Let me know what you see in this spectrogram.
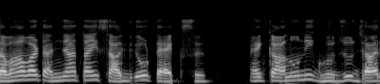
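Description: From 1.23 to 1.65 s the speech turns choppy, with four short holes, the longest about 32 ms. This is repeated packet loss: audio kept arriving late or not at all, and each gap was patched by extending the previous sound, so about a fifth of the stretch is synthetic fill.

Right after, from 1.74 to 2.08 s, the speech drags, running at about 90% speed with unchanged pitch and drawn-out sounds, adding 42 ms. This is a jitter buffer slow-down: the receiver repeated single pitch periods to rebuild its reserve after running short or raising its target delay.

Three brief smears follow, at 2.78–2.81 s, 3.29–3.33 s and 3.63–3.68 s, each a quick wobble where a sliver of sound blurs. Each is a short concealed packet loss, with about 20 ms of audio missing and patched by continuing the preceding sound before blending back into the real signal. The last one stretches the timing by a few milliseconds.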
